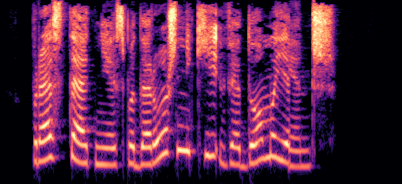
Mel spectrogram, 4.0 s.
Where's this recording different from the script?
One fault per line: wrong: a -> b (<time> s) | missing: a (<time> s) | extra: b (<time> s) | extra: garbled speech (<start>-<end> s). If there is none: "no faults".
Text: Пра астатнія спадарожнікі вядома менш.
no faults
